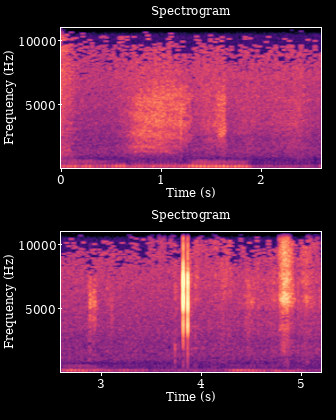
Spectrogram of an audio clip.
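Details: Kitten Bodza purring in a quiet room, a deep pulsing rumble that swells and fades in waves, with faint rustling and a couple of sharp clicks toward the end.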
